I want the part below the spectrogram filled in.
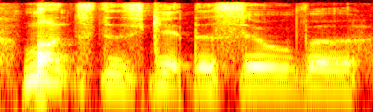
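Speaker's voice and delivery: slow, low Aussie growl; deep Australian Witcher voice. Pretend. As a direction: drawl it out like a grim Aussie hunter. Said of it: "deep voice Witcher Australian".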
